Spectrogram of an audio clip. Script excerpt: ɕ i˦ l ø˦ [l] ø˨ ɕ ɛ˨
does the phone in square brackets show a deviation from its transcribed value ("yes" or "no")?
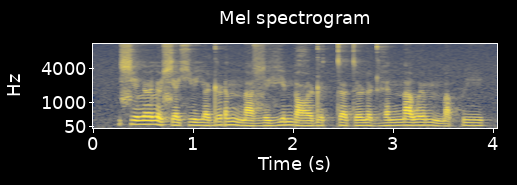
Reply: no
